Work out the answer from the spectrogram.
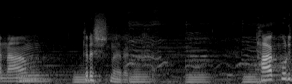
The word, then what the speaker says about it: कृष्ण: ठाकुर जी का नाम लोग अधिकतर कृष्ण शब्द का उच्चारण गलत करते हैं। कई लोग कृष्ण कहते हैं। कई लोग कृष्णा बोलते हैं। कई लोग कृष्ण बोलते हैं। बहुत उच्चारण उसका शुद्ध नहीं कर पाते। शुद्ध उच्चारण कृष्ण जय बोलो वृंदावन बिहारी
